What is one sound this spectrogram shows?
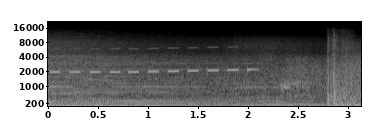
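A bomb timer beeps rapidly.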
